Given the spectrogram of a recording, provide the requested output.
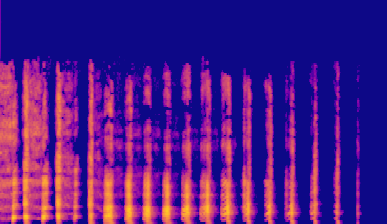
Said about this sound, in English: I'm going to cough.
